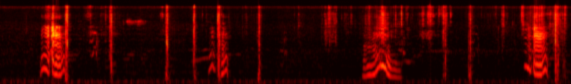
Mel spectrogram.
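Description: A partridge gives three loud, harsh, ringing calls about two seconds apart, with sharp clicking taps between them over a low steady hum.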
